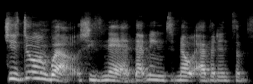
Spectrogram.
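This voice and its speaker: Woman acting an earnest, animated, talkative busybody. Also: mid-range voice, natural voice. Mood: insistent, confiding. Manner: halting, repetitive, insistent. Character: Ruthie, talkative, earnest, nosy woman offering unasked health advice. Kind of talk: naturalistic stage play table read.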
